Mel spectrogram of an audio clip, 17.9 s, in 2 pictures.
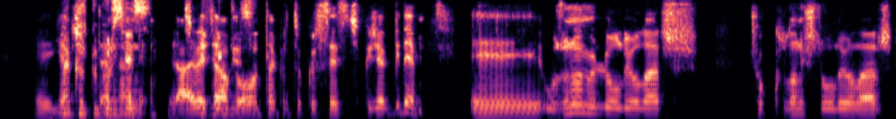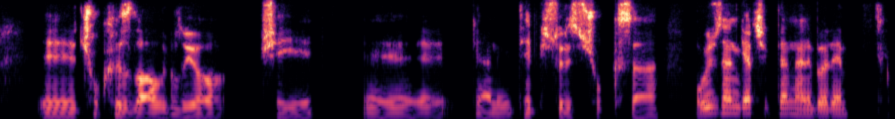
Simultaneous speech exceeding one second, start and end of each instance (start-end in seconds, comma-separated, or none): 0.6-2.6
